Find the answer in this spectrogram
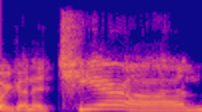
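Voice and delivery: camp, very high-pitched, drawn-out voice. Imitating a speech clip just played, camp Trump impression. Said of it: "his best sort of camp impression".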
